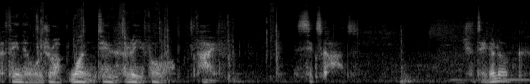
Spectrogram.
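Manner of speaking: whispered, hushed European commentator accent. Commentating a card game, impersonating favorite european commentators: european commentator accent. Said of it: "I'm just impersonating my favorite European commentators right now because I love that accent".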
